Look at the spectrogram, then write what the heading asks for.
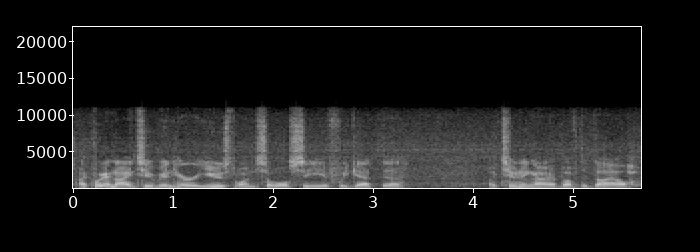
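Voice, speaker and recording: A man giving a casual, unhurried repair demonstration, thinking aloud in a folksy way, recorded on a camera microphone in his shop. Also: on the low side. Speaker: radio repair vlogger. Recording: steady noisy camera sound in workshop.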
